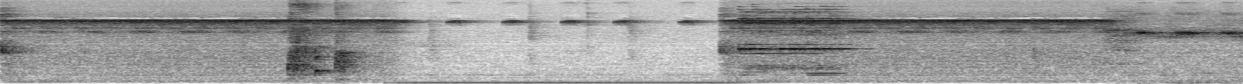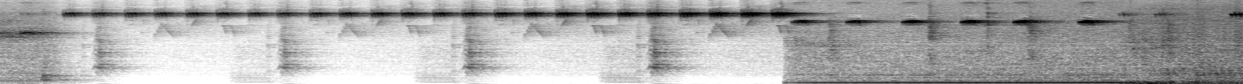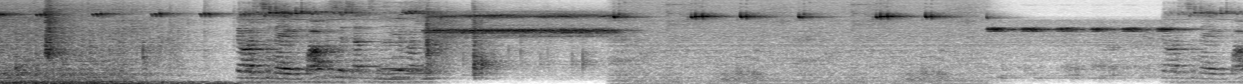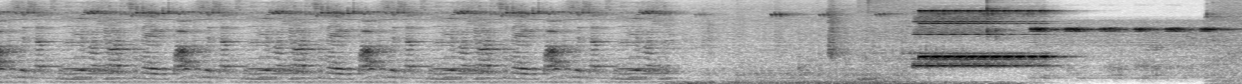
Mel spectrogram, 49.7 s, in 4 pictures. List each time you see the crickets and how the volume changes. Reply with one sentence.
You can hear the crickets from 0.0 to 49.6 s, getting louder then quieter.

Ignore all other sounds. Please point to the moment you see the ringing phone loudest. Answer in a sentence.
The volume of the ringing phone peaks at 47 seconds.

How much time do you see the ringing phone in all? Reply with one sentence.
The ringing phone can be heard for 3 seconds in total.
